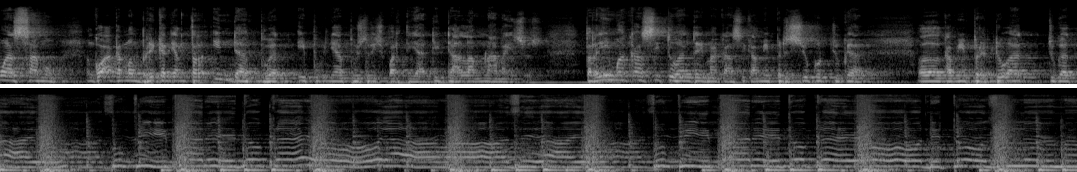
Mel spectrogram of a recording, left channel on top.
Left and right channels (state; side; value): different; both; correlation 0.00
